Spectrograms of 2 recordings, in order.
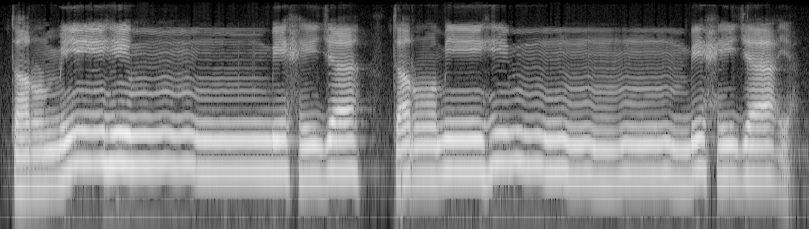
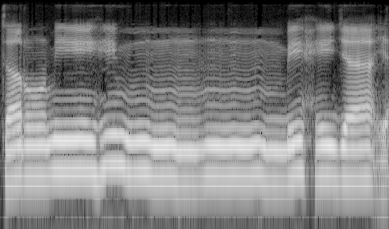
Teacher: dilamakan didengungkan dan juga dirapatkan bibir kita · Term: Ikhfa Syafawi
